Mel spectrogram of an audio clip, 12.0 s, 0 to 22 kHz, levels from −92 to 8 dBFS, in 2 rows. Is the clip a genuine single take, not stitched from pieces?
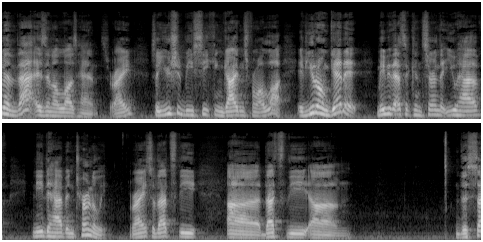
yes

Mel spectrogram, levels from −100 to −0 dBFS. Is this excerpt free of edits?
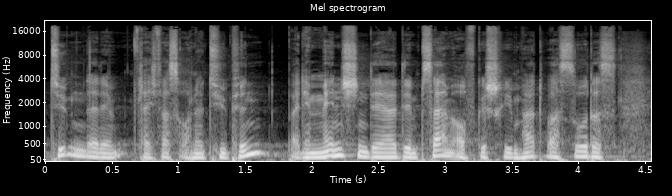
yes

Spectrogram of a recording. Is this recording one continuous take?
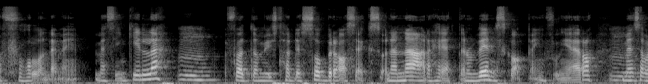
yes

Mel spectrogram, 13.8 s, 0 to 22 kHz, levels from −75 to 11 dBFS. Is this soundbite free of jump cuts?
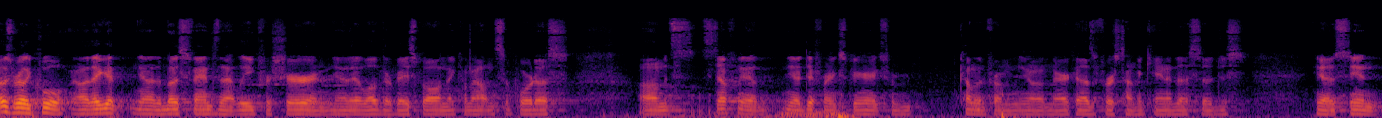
yes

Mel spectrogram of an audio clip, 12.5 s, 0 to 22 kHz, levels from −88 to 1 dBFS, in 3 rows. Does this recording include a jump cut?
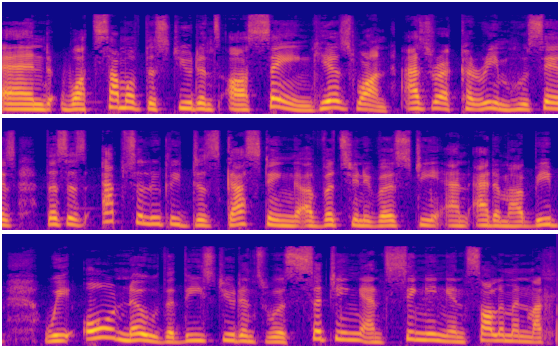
yes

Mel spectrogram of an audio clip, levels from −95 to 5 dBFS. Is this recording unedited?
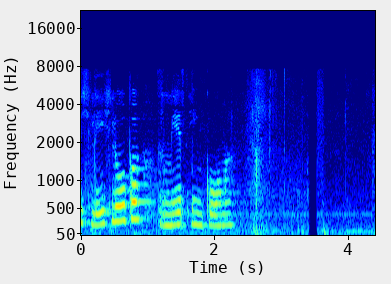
no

